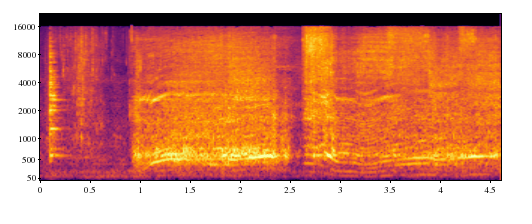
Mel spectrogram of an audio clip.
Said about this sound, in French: Donc prenez un bar mixeur pour qu'on mixe la purée. Donc là nous allons mixer les topinambours. Avec l'aide du bar mix, on plonge dans la casserole. On rajoute un peu le lait.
